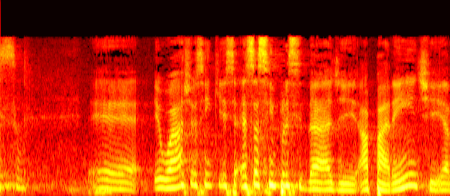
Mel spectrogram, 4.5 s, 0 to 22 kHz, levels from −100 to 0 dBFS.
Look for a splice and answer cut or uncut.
uncut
